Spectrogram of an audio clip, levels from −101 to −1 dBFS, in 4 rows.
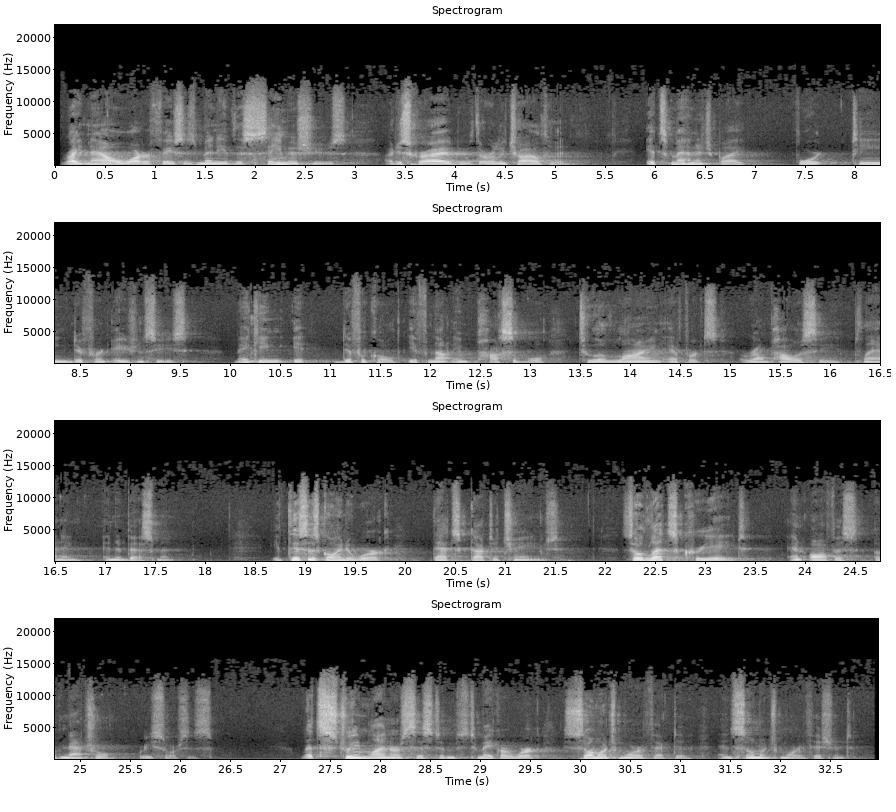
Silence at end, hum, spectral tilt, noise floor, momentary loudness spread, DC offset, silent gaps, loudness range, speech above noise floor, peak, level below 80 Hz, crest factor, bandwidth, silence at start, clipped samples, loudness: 0.25 s; none; -4 dB/octave; -58 dBFS; 16 LU; under 0.1%; none; 6 LU; 36 dB; -2 dBFS; -60 dBFS; 22 dB; 15 kHz; 0.1 s; under 0.1%; -22 LUFS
